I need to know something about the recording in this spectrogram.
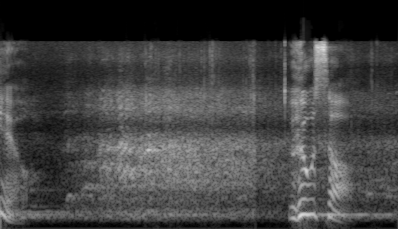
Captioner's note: audience Laughter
